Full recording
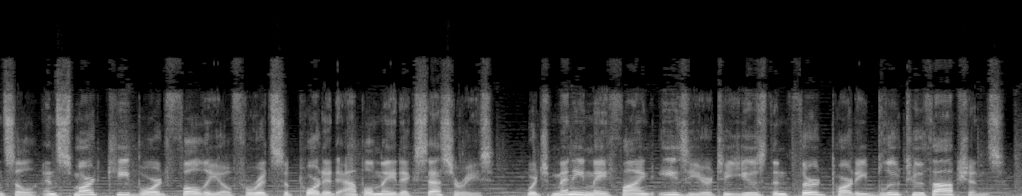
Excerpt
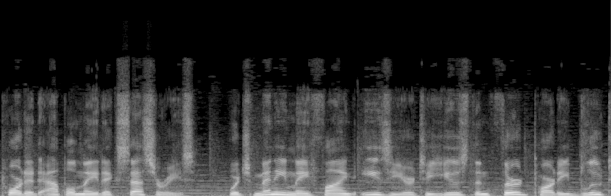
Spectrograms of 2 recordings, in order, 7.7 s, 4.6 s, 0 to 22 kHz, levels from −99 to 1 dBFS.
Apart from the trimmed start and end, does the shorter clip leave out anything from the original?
no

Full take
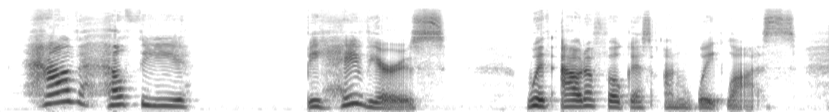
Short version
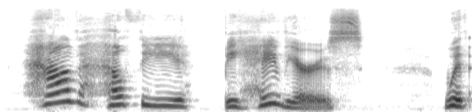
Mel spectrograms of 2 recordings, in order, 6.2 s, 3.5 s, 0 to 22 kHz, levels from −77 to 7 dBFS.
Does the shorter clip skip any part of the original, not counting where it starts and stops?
yes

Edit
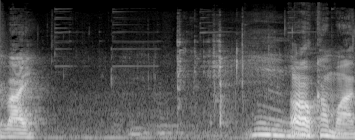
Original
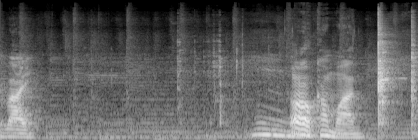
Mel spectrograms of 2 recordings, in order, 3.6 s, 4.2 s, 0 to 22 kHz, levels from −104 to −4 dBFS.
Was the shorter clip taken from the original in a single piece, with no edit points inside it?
yes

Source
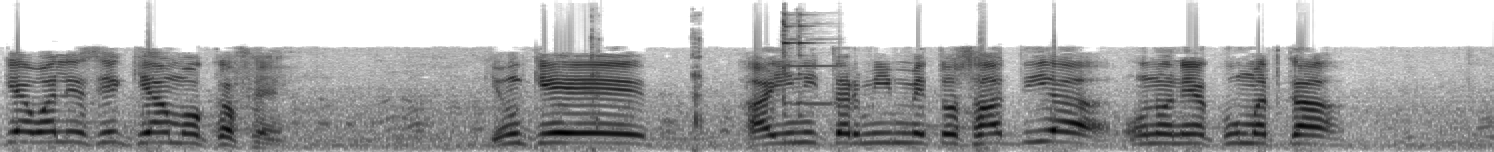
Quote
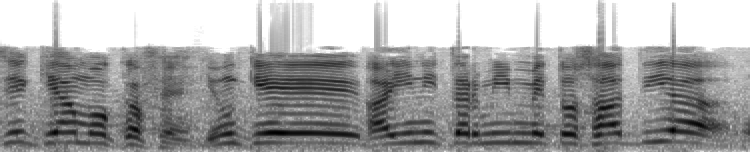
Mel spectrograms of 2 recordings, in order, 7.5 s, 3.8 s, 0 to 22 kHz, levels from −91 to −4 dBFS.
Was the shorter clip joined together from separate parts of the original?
yes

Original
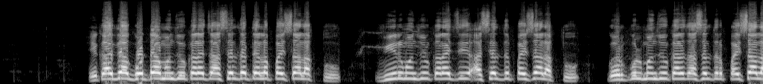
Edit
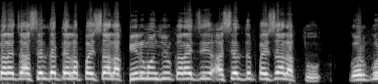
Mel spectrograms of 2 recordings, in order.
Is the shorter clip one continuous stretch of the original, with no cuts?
no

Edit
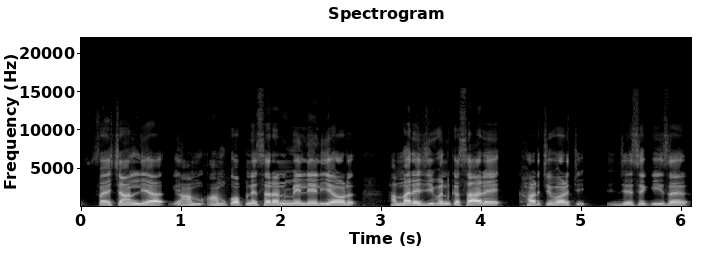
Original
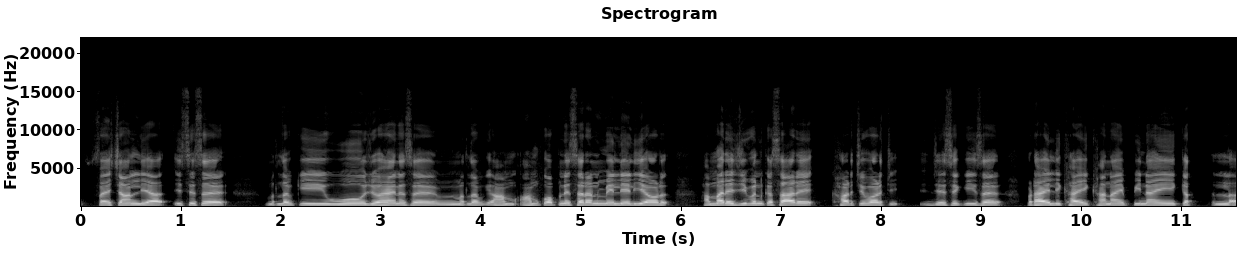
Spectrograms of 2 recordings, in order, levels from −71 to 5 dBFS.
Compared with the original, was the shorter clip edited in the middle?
yes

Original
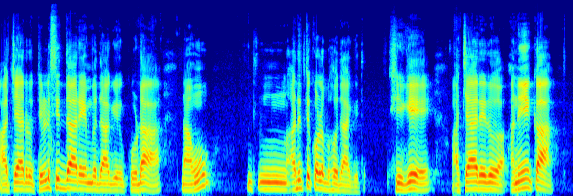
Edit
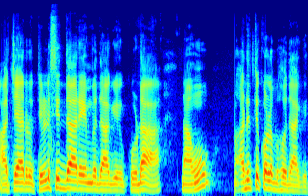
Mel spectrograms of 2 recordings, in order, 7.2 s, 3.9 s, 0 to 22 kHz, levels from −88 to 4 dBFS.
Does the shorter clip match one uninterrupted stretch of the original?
no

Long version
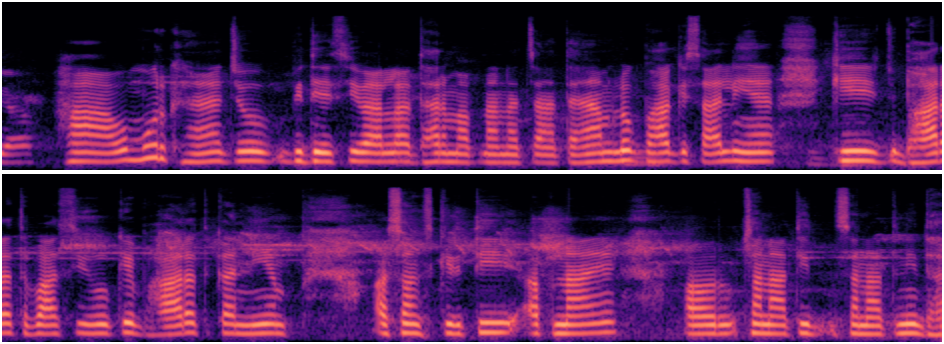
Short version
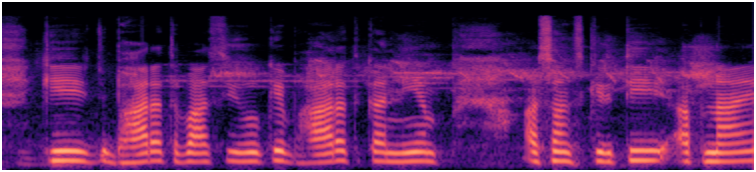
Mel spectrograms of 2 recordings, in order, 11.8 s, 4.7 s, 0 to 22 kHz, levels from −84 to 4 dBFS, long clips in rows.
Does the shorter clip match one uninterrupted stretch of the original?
yes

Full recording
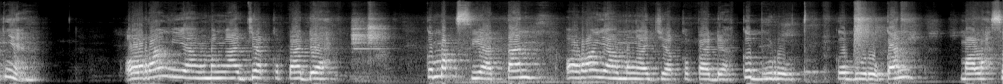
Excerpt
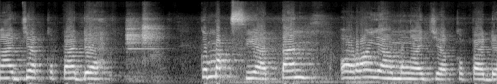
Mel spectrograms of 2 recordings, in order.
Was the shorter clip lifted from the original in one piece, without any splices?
yes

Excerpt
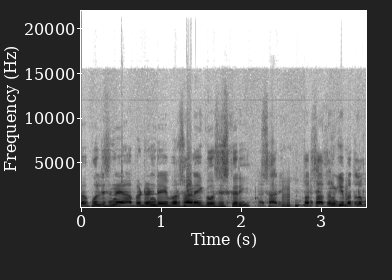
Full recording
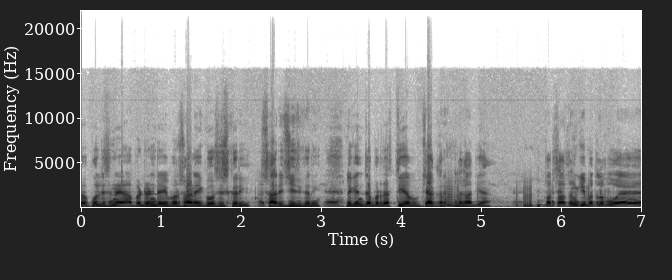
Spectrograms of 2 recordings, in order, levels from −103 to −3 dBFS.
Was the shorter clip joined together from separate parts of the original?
yes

